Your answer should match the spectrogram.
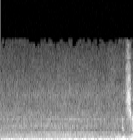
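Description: Steady low rumble of fire-truck engines running in the distance, with no sudden sounds; a man's voice starts near the end.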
